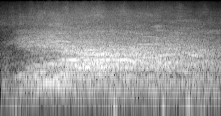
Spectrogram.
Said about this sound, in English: But they can't hear nothing. It's all of us yelling at the same time.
